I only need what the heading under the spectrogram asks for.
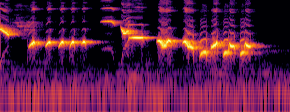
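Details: White-rumped shama song used to train a bird to sing more readily: a row of five clear whistled notes at one pitch, then a rising slur and a quick, tumbling run of rich warbled phrases.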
